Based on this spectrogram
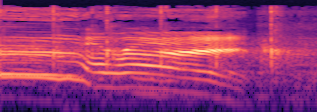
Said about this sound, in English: So, and the last but not least, we have the all-important Car Wars trophy. That's right. Everyone clap so we get some sound effects here. Yeah, woo!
